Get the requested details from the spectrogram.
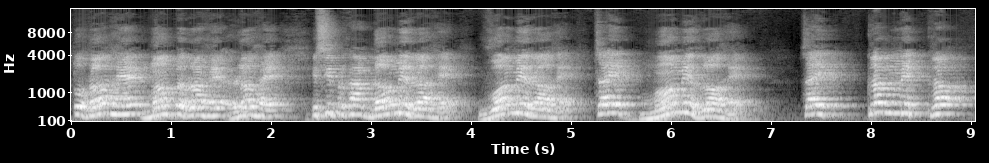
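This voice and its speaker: A man teaching Hindi grammar in a classroom lecture, explaining step by step and repeating his points to the students. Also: high voice. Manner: repetitive, explaining step by step and addressing students as friends. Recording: echoey room, voice from a distance.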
